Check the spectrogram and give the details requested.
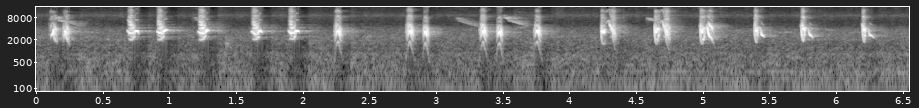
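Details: Long-tailed shrike pouring out harsh, piercing chips in quick pairs and singles, steady and regular, a harsh-material lure for a shrike that has gone quiet.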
